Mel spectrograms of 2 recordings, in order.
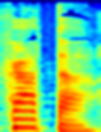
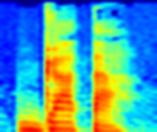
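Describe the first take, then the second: First: The g lets air flow without fully stopping. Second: The g fully stops the air, then releases. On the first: "the letter G is pronounced as a fricative. The flow of air is not completely stopped" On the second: "G is pronounced as a stop. That is, the flow of air is stopped and then released"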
